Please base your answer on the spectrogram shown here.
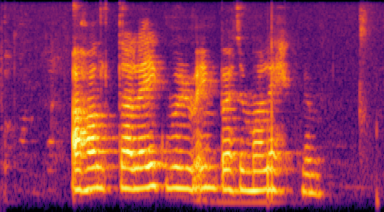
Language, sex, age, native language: Icelandic, female, 30-39, Icelandic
